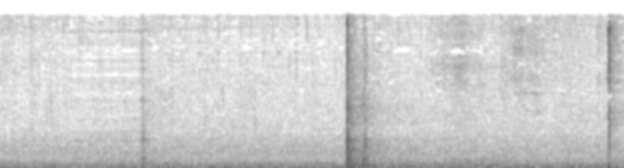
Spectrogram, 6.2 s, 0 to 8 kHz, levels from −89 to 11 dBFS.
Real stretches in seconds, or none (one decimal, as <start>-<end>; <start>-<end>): 0.0-0.7; 1.5-6.2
